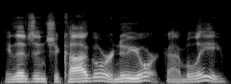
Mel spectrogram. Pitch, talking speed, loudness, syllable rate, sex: 135 Hz, 235 wpm, -17 LUFS, 6.3 syllables/s, male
